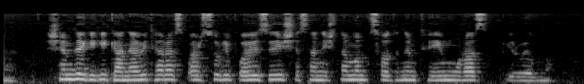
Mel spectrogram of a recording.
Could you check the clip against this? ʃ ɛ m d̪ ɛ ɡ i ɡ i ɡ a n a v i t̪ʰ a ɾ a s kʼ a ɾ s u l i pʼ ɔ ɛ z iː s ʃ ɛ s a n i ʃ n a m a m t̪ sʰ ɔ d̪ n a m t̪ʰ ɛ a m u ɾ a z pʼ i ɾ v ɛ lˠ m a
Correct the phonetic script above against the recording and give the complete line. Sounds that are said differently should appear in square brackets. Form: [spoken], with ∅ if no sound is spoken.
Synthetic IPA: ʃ ɛ m d̪ ɛ ɡ i ɡ i ɡ a n a v i t̪ʰ a ɾ a s [pʼ] a ɾ s u l i pʼ ɔ ɛ z iː s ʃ ɛ s a n i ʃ n a m a m t̪ sʰ ɔ d̪ n [ɛ] m t̪ʰ ɛ [i] m u ɾ a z pʼ i ɾ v ɛ lˠ m a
